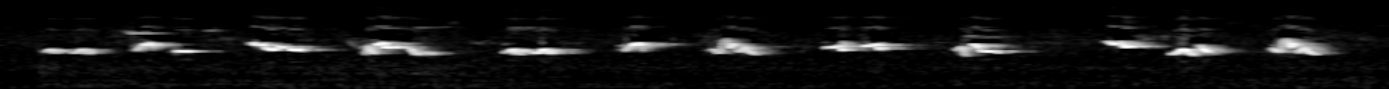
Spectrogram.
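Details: American robin singing a steady run of about a dozen short, clear whistled phrases in seven seconds, each rising and falling slightly, delivered at an even caroling pace over a quiet background.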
